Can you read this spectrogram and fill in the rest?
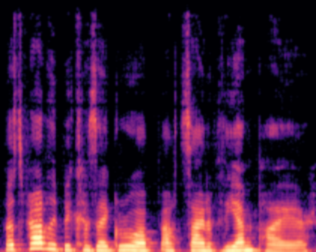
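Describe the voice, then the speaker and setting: Friendly young student mage, higher female voice, acted. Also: moderate pace, natural voice. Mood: friendly, chatty. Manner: chatty, forthright, self-assured. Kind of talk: ASMR roleplay, casual introduction.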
